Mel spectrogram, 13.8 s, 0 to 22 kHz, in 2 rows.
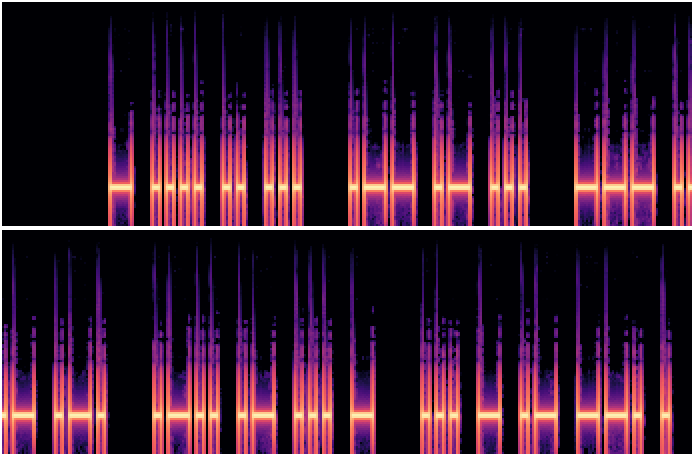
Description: Morse code, heard as a keyed tone, about 17 wpm, 700 Hz. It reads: THIS WAS OUR LAST STAGE
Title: Sentences from Top 1200 Words 17wpm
